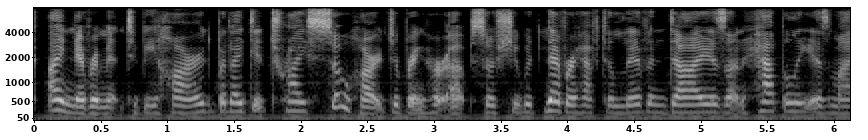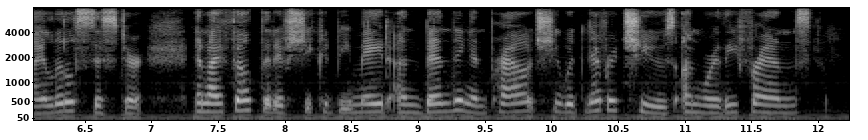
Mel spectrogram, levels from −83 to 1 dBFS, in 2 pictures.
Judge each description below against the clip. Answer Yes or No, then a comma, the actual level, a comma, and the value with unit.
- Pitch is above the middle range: Yes, high, 210 Hz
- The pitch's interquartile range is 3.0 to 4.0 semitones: Yes, average, 3.7 semitones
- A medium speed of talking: No, fast, 240 wpm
